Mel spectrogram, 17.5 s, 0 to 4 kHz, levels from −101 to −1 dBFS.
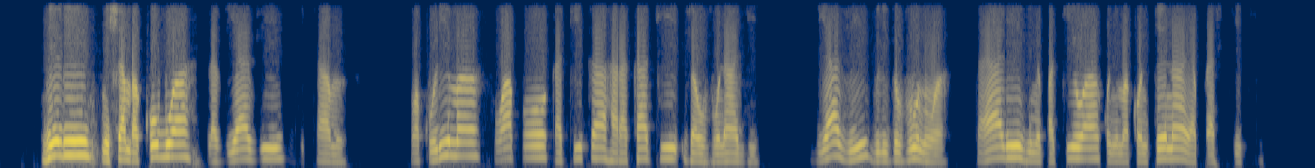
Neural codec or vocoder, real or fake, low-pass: none; real; 3.6 kHz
